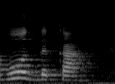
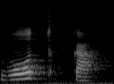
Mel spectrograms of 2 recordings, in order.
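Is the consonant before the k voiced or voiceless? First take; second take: voiced; voiceless. First: The consonant before the k is voiced. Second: The consonant before the k is voiceless. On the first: The speaker calls it wrong. "Un ruso no va a decir nunca vodka" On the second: The speaker calls it right. "la vamos a leer esta combinación toda sorda"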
